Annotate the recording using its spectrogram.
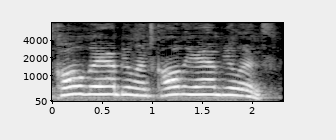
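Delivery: high-pitched urging, repeated without a pause; urgent friend. Retold or imitated. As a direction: imitate a friend insisting on help. Friend urging her to call.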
